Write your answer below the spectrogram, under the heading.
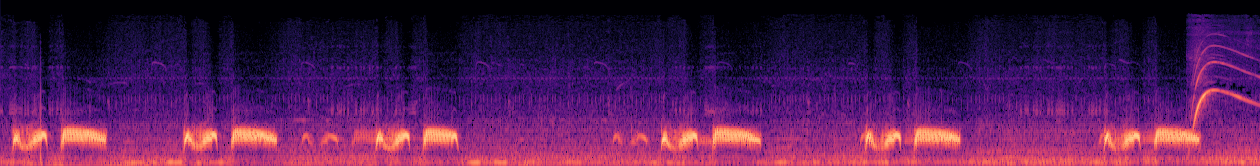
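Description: Spotted dove cooing: six repeated phrases, each made of a couple of short notes and a longer drawn-out coo, about every two seconds. Near the end, a loud high whistle-like note sweeps up and falls away.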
